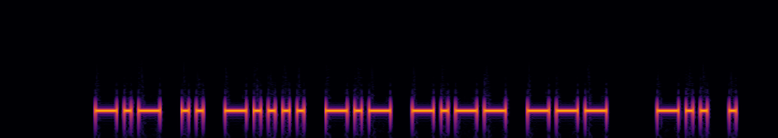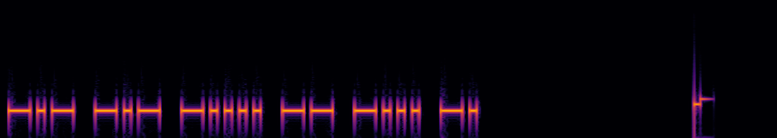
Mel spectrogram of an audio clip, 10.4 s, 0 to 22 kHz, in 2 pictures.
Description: Morse code, heard as a keyed tone, about 25 wpm, 700 Hz. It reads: KI6KYO DE KK6MBN
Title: USA Callsign DE Callsign - 6 Characters - 25wpm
